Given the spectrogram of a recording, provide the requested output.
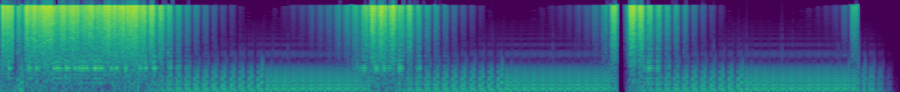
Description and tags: Genetic programming of sound synthesis building blocks in ScalaCollider
genetic-programming, scala-collider, synthetic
